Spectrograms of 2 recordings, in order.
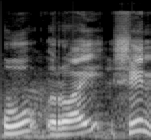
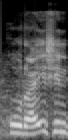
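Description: First: কুরাই শিন slowly, the middle rounded to "roai". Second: কুরাই শিন at talking pace with a thin, open "rai"; mistaken RAI. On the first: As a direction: stretch কুরাই শিন with a heavy "roai", not "rai". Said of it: "তাহলে কিভাবে পড়তে হবে?". (কুরাই শিন টেনে, গোল "রয়াই" উচ্চারণে) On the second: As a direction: say কুরাই শিন with "rai" instead of rounded "roai". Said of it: "কেউ কুরাই শিন পড়বেন না". (কুরাই শিন, ভুল করে পাতলা "রাই" দিয়ে) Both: Shown as a demonstration.

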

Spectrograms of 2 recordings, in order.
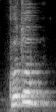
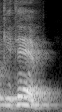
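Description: First: The wrong answer كتب, said lightly higher; wrong plural form. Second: كتاب stressed as the right answer; correct singular form. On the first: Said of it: "مش هقول كتب". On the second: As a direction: say كتاب as the singular, kitab, with a firm falling close. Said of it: "مش هقول كتب، هقول كتاب". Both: Shown as a demonstration.

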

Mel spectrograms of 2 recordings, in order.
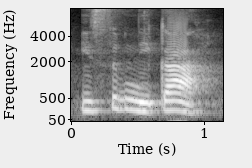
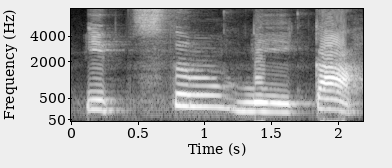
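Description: First: Now say 있습니까 at native speed; 있습니까 said quickly and smoothly; natural speed. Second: 있습니까 drawn out slowly, syllable by syllable, the 습 said as sɯm with an m before 니; 있습니까 said carefully as it-sɯm-ni-kka; slow pronunciation demo. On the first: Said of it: "Chú ý về cách phát âm". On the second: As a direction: model 있습니까 slowly so the m sound is heard. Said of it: "sẽ biến đổi thành mium, sẽ là thành âm M". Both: Shown as a demonstration.

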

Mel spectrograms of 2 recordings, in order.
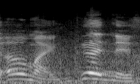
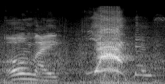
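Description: First: Slow, drawn-out exclamation; astonished. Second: Slow start bursting into high scream; shrieked astonishment. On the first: Gamer amazed by slippery escape, astonished. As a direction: draw out GOODNESS in amazement. First reaction, then screamed repeat. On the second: Gamer amazed by slippery escape, shrieked astonishment. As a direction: explode on GOODNESS in a high shriek. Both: Pretend.

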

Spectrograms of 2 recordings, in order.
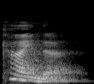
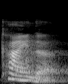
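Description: First: "Kinda" said softly as /kadɐ/, run together; soft model pronunciation. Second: "Kinda" said as /kajndɐ/, run together; teacher modelling "Kinda"; model pronunciation. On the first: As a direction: quietly model "Kinda" again. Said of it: "Aí fica kinda". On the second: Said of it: "pode ser dito kinda". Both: Shown as a demonstration.

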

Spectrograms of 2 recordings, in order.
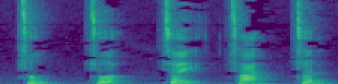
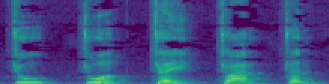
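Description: First: "Chu, chua" as ts with a puff, pitch dropping; aspirated C. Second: "Chu, chua" with light unaspirated ch, held level; light Z sound. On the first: Teacher drilling C for learners, "Chu" sharply aspirated. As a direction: pop out "chay, choan, chuân" short with a burst of air. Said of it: "C bật". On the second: Teacher reading chart two, "Chu" light and unaspirated. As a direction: drill "chay, choan, chuân" evenly, without a puff. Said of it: "Z đọc giống trở nhẹ". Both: Shown as a demonstration.

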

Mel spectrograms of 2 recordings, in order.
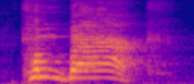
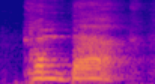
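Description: First: High, loud call; shout. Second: High, loud cry; calling out. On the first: Rasmus climbs after his reflection, shouting. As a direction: shout it after someone fleeing. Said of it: "shouted Rasmus". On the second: Anne calls after the runaways, crying out high. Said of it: "cried Anne". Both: A narrator's reading.

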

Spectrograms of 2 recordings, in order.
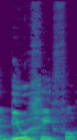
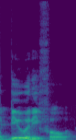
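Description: First: "beautiful" with breathy Brazilian R; T of "beautiful" turned into H-like R; wrong strong R. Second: "beautiful" with a light flapped R; T of "beautiful" softened to a tap; tapped R. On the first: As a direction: say "beautiful" as byu-hee-ful. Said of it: "Não é beautiful". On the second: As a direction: say "beautiful" as byu-ri-ful. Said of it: "Como se fosse um R". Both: Shown as a demonstration.

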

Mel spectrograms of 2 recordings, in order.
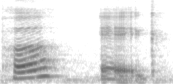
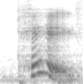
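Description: First: Said in the usual way. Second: Pig popped up high; high repeat. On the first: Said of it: "word said twice". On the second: Shown as a demonstration. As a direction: lift pig up playfully. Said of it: "second take of word".

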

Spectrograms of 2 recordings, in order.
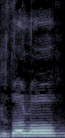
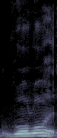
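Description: First: "ظلا" with heavy, dark "لا"; wrong heavy vowel. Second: "ظلا" with heavy ظ, light fronted "لا"; thin out the lam in "ظلا". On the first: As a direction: make both syllables of "ظلا" heavy. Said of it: "ما تقولش ظلا". (نطق "ظلا" بتفخيم اللام خطأً) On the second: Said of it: "لام مرققة". (نطق "ظلا" بترقيق اللام) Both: Shown as a demonstration.

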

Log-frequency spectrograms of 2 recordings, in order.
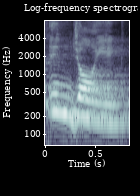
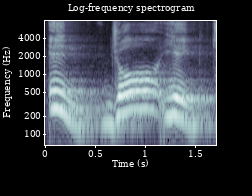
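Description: First: Said in the usual way. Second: "enjoying" broken into three beats, en, jo, ying; syllable by syllable. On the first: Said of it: "أنقر وياها". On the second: Shown as a demonstration. Teacher counting syllables for students, "enjoying" in separated beats. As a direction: sound out "enjoying" with a gap after each syllable. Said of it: "كم مقطع؟".

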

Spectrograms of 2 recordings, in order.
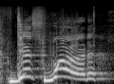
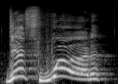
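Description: The two takes are said the same way.

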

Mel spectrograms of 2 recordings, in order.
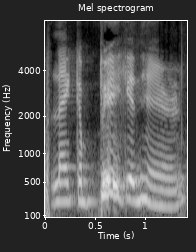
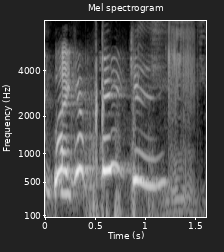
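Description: First: Said in the usual way. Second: High laughing squeal. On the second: Pretend. Repeats it in a squeal.

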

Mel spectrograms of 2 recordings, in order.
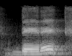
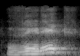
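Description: First: Said in the usual way. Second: "derek" con acento en la segunda E, la K final marcada y alargada; hebreo derek. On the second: Shown as a demonstration. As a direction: di "derek" despacio, apoyando la segunda E y cerrando en K. ("derek" con acento en la segunda e y k final) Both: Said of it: "con acento en la segunda E y con K".

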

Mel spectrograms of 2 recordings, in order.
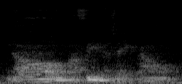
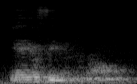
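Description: First: Much lower, much softer stubborn reply; answering inner voice. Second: Lower, softer accusing voice; a hint of the doubting voice, pressing; inner voice of doubt. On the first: Acted. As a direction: mutter back a low, quiet denial. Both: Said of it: "I'm preaching that war that goes on the inside".

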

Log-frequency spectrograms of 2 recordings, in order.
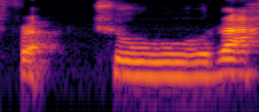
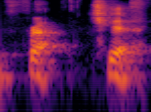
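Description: First: "fractura" said the Spanish way, ending in "too-rah"; Spanish pronunciation. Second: Said in the usual way. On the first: Shown as a demonstration. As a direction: sound out "fractura" in three syllables, frac-TU-ra. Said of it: "very similar to the English, but it's fractura rather than fracture". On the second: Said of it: "rather than fracture".

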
